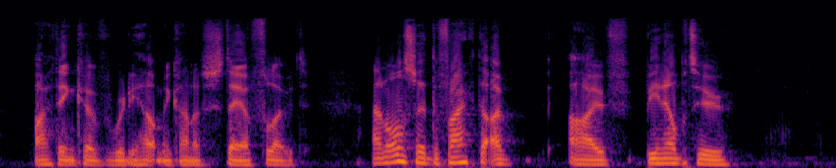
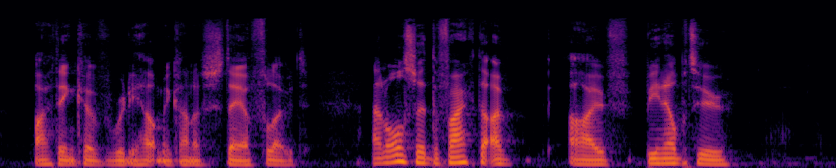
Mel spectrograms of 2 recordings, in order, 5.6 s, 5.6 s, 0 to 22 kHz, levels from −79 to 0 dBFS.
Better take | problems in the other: second | distortion; slight; 4% of the sound clipped

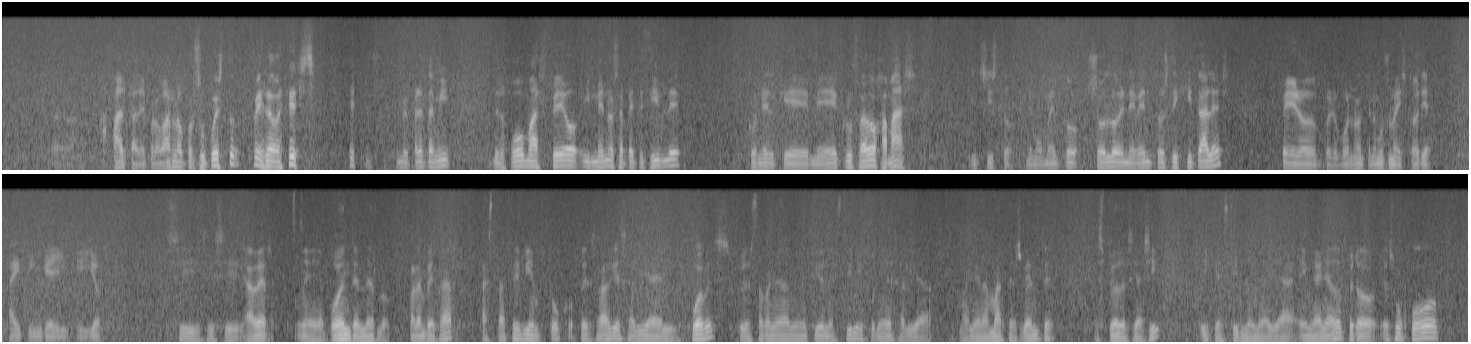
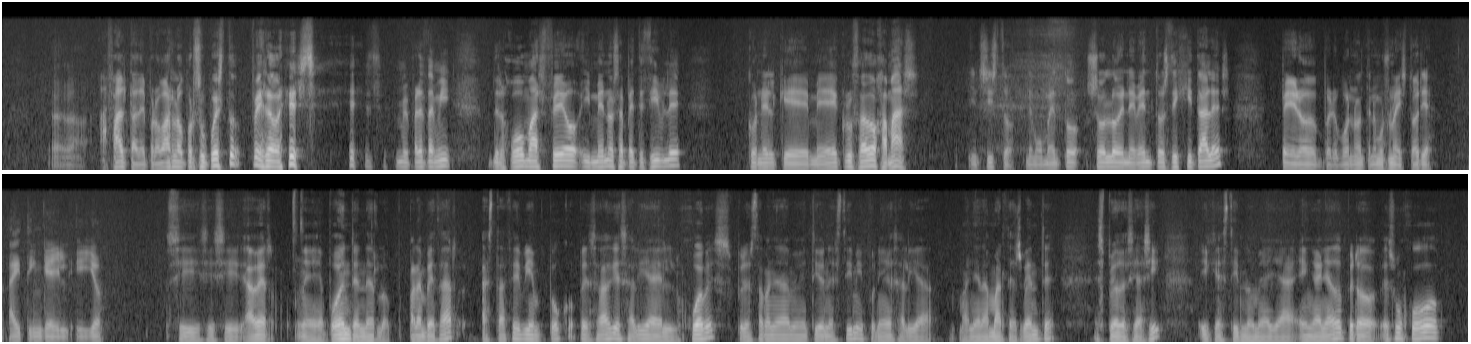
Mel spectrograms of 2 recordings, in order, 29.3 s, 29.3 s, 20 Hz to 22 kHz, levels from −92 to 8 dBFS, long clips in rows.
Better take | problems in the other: second | hiss; loud; throughout; 7 dB below the speech; faint in the second

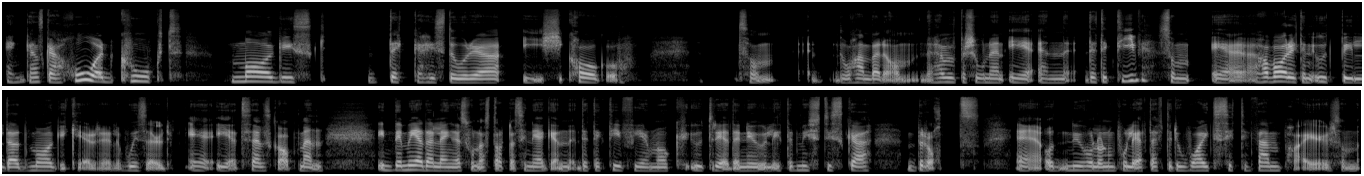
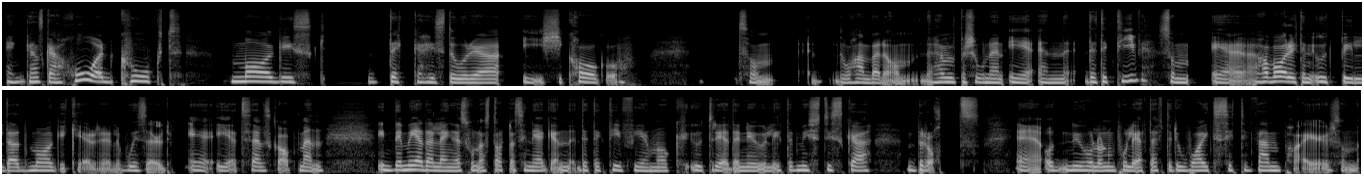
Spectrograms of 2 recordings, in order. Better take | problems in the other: second | thin; somewhat; fading below 300 Hz

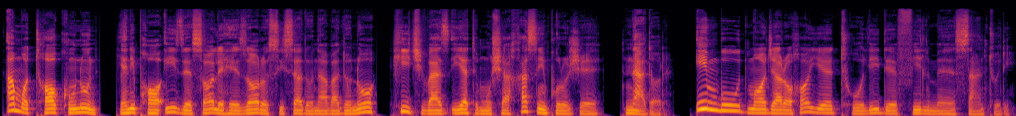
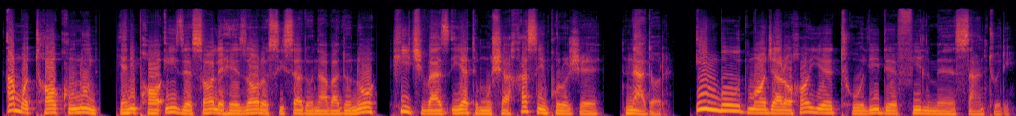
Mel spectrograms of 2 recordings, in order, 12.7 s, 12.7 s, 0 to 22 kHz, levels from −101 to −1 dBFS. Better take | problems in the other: first | distortion; slight; 10 dB below the speech

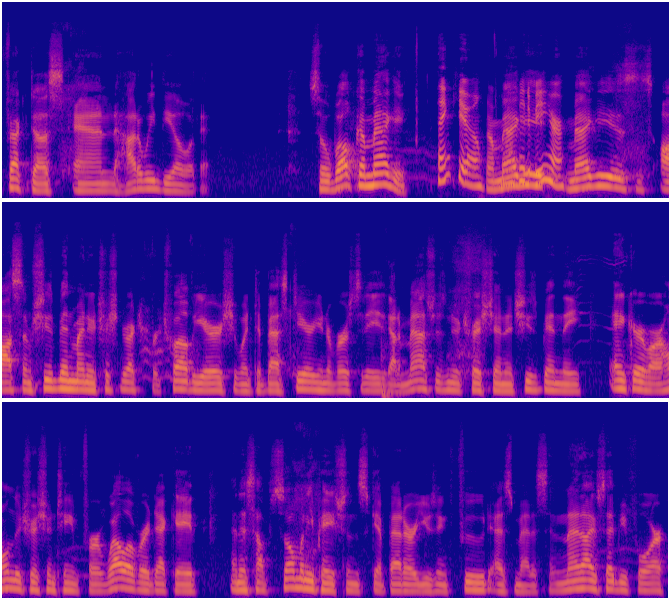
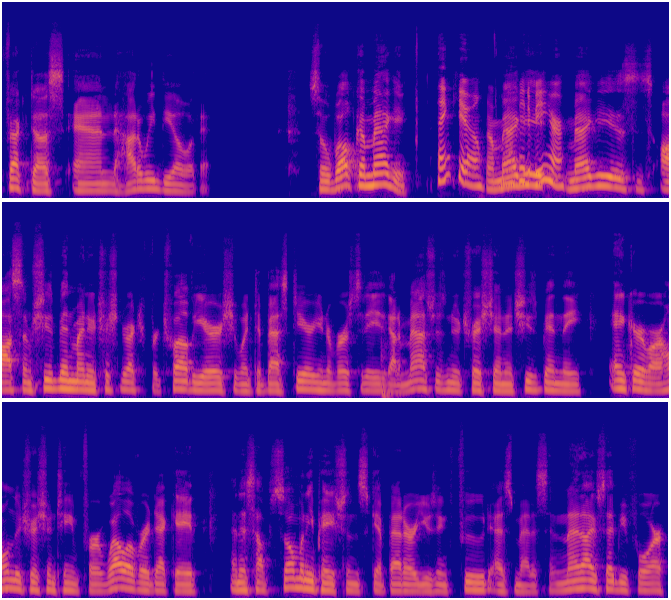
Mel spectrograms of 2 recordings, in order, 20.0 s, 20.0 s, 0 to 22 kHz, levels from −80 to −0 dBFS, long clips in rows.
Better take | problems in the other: second | hiss; faint; throughout; 25 dB below the speech

